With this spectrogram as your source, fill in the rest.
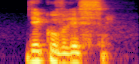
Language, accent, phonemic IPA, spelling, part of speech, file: French, Canada, /de.ku.vʁis/, découvrissent, verb, LL-Q150 (fra)-découvrissent.wav
- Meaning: third-person plural imperfect subjunctive of découvrir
